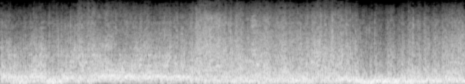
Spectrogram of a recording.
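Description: Steady rushing noise of riding a snowboard downhill: wind buffeting the microphone, mixed with the board sliding over snow.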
